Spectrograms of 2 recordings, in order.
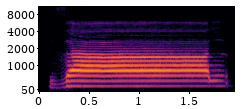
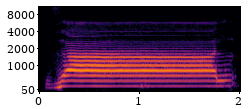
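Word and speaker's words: ذال: জাল জাল।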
